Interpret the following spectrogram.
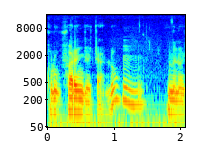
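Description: Only speech: continuous talking with short pauses, no other sound.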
